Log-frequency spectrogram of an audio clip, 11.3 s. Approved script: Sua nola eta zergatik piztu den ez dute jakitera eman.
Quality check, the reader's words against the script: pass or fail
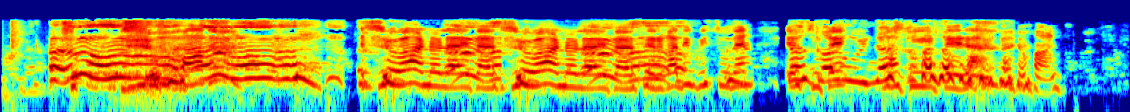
fail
